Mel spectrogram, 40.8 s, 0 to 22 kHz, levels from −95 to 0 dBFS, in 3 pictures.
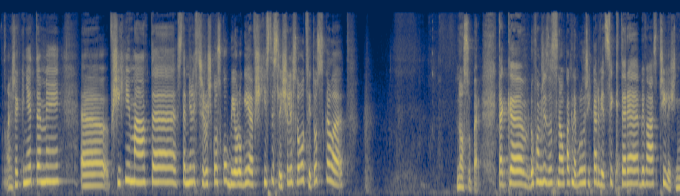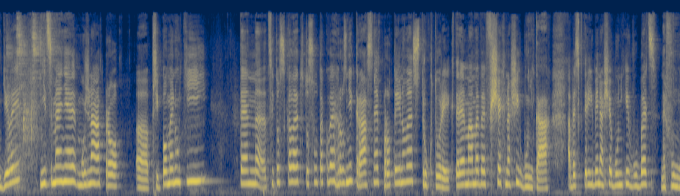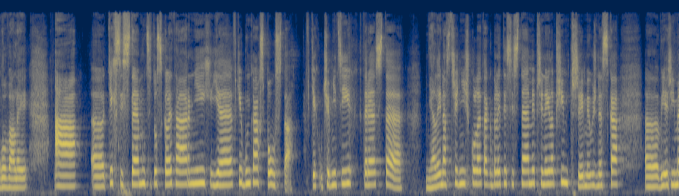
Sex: female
